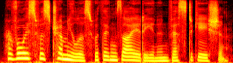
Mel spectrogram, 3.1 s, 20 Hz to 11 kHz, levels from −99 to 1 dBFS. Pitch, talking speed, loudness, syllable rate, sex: 190 Hz, 155 wpm, -17 LUFS, 5.9 syllables/s, female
